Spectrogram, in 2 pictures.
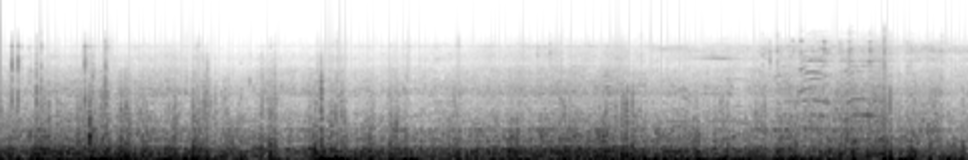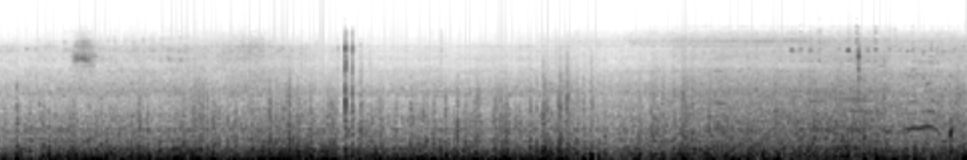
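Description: Wind rushing over the microphone of a camera on a racing road bicycle at speed, a steady low rumble.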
